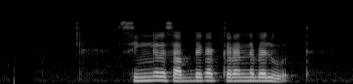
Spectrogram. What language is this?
Sinhala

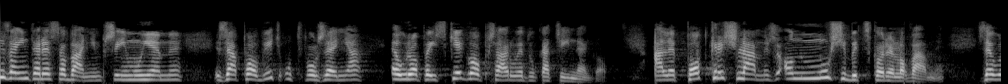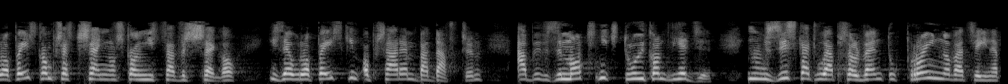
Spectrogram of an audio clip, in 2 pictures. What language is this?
Polish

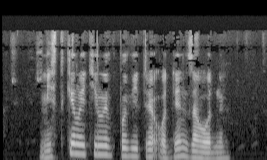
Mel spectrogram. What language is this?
Ukrainian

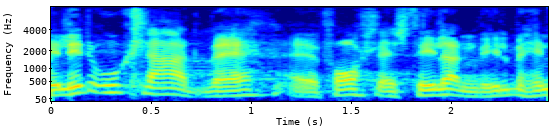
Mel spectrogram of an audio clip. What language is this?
Danish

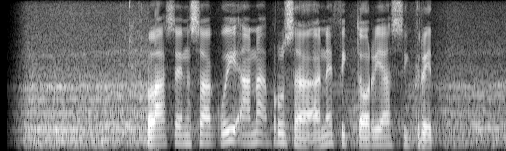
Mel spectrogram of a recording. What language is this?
Javanese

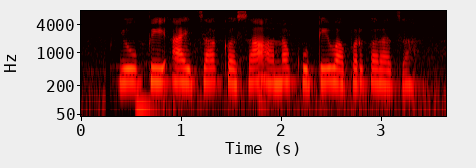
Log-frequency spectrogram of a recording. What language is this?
Marathi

